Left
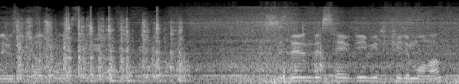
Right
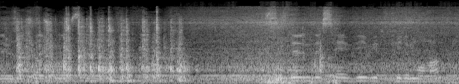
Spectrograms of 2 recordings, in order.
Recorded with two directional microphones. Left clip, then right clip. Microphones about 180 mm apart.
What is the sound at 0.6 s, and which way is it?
Sewing machine, 40° right (ahead or behind).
